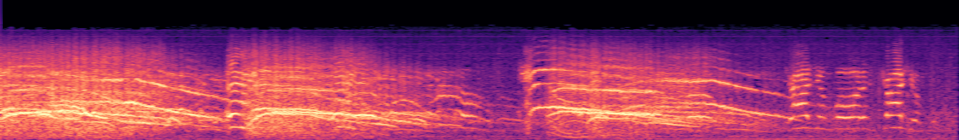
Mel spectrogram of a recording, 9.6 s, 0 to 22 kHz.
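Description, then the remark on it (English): A 1930s recording of old Confederate veterans letting out the rebel yell: three long, high, wavering whoops that slide downward in pitch, followed by a few short, choppy yips at the end. “Folks, you might not know if you hadn't been to our website this week, but that was an actual Confederate veteran in a recording taken in the 1930s.”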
